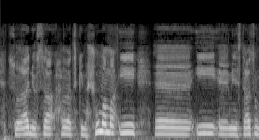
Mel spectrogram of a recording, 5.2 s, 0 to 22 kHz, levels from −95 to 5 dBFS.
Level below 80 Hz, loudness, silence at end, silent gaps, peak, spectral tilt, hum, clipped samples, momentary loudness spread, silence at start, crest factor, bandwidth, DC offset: -46 dBFS; -20 LUFS; 0 s; none; -4 dBFS; -7 dB/octave; none; under 0.1%; 9 LU; 0 s; 14 dB; 11 kHz; under 0.1%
